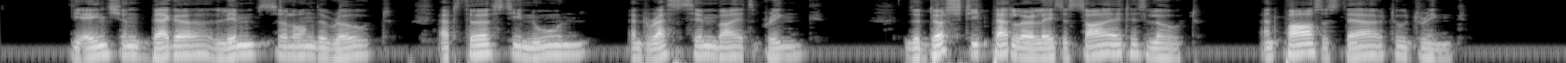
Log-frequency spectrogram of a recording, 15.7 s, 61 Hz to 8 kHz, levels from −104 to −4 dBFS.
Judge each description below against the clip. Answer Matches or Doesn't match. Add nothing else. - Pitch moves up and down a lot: Doesn't match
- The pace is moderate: Doesn't match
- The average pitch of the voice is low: Matches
